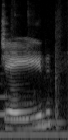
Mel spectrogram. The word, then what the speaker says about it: Jade: because it's simple too my name is Jade and it rhymes with lemonade um and I've kind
